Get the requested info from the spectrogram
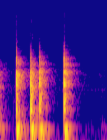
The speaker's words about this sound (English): Do you want to knock? I knock on it.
